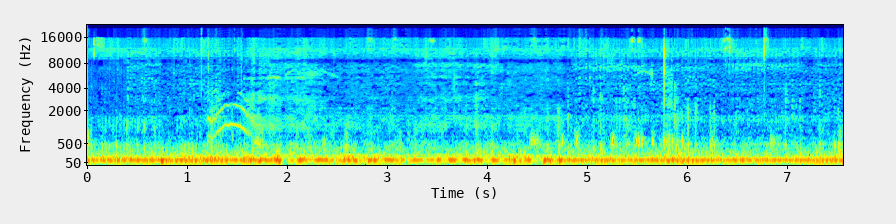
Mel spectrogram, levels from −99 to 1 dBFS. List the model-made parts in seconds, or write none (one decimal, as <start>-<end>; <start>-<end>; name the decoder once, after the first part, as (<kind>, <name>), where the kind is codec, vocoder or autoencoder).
1.6-4.8 (vocoder, Vocos)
